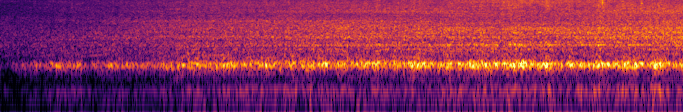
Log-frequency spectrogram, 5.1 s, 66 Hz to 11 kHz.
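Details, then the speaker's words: Homemade waste oil heater burner on kerosene as the new 12 V computer fan is switched on, quieter than the old fan and rated for continuous running: sound swells as the fan comes up, then an even hum and roar; normal operation. "i believe that'll work and it's much quieter than that other fan and it's made to run all the time"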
